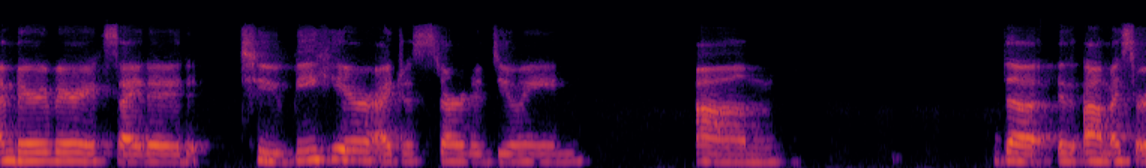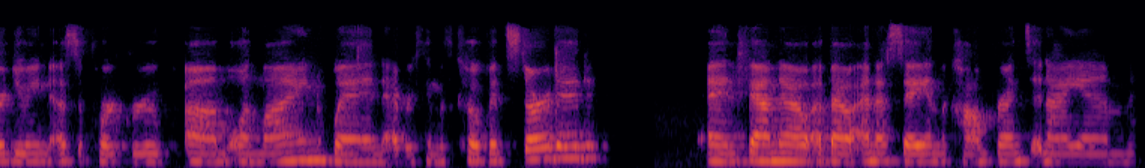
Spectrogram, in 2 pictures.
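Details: Woman who self-identifies as a person who stutters, speaking at a stuttering association online open mic; real, unscripted speech showing stuttering.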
